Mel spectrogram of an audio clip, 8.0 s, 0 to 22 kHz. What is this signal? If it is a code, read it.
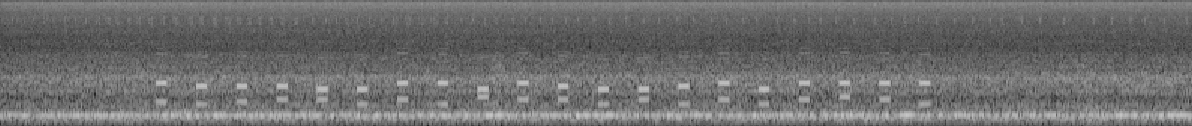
DTMF, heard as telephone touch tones, dialled by machine, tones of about 70 ms, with a squelch burst at the end and the noise inside a subway train. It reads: 62587193*98172919#93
